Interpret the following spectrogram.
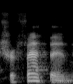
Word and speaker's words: Trefethen: glasses before you get that trophethan it starts to flow you know it's accent on the second syllable um but uh you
